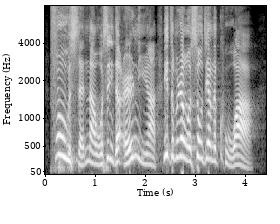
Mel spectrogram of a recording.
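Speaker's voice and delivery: complaining prayer. Acted. A believer cries a complaining prayer to God, loud and high. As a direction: cry out to God, hammed-up grievance. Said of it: "我们基督徒的祷告也是啊".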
